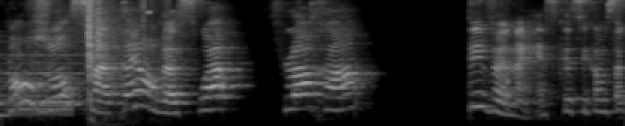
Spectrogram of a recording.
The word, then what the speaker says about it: Florent Thévenin: Donc, bonjour, ce matin, on reçoit Florent Thévenin. Est-ce que c'est comme ça qu'on le prononce?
